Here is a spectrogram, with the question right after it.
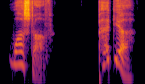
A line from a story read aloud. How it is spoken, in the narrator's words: exclaimed Denisov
